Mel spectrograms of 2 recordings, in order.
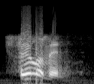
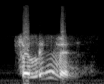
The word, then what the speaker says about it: Philemon: For example, I used to call this book Philemon, with the emphasis at the beginning with the P-H-I. However, after careful research, the correct pronunciation of the word in English is Philemon, with the emphasis on the L-E.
